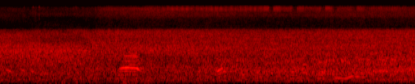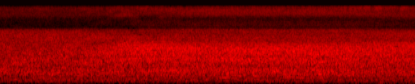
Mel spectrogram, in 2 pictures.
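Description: River rapids rushing over boulders: a steady hiss of white water that grows a little fuller and brighter in the second half.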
